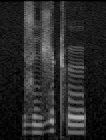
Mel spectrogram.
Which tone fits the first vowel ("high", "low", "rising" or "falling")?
low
